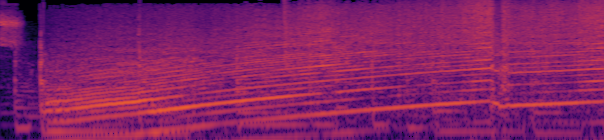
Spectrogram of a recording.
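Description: A Yamaha motorcycle engine revs up loudly, its pitch climbing steadily for several seconds with a brief shift near the end, no voices over it.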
